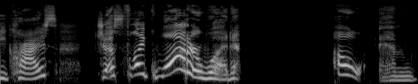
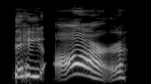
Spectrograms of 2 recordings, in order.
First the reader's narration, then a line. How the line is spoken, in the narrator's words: Frankie cries, her eyes sparkling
